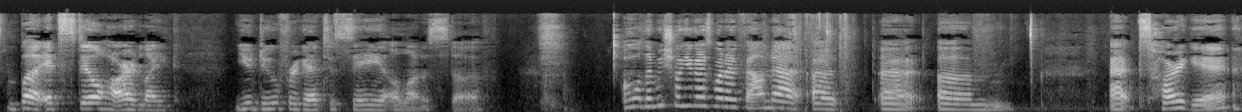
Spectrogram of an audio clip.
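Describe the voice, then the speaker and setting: A woman's voice: medium pitch, gravelly. A woman whose first language is Spanish, chatting casually and bluntly to her viewers while working on a craft project. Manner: blunt, profane, chatty, talks to viewers and commenters. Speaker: vlogger.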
